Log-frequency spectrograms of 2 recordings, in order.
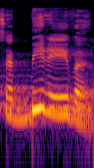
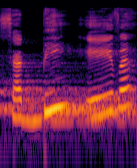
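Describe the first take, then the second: First: The two words are joined into one flowing word. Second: The two words are said separately with a break. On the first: "संयुक्त करके पढ़ती हूँ" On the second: "इस तरह से भी उच्चारित कर सकते हैं"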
